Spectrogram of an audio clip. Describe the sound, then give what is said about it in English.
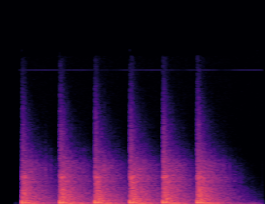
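Part of a drum is banged down hard on a pipe from inside a cupboard: six loud metallic bangs at a steady rhythm, each a sharp clang with a ringing tail that fades before the next hit. “He banged it down hard on a pipe. Bang, bang, bang!”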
